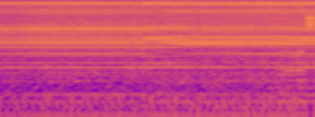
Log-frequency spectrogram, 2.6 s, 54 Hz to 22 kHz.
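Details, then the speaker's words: CAT C15 diesel truck, engine dead cold, after injector wiring harness work for an idle shake/miss: constant steady low-air warning buzzer drowns out a smooth idle, around 55 PSI while air pressure builds. "I mean you can barely hear it over the low air buzzer I mean you can barely hear anything over the low air buzzer"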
